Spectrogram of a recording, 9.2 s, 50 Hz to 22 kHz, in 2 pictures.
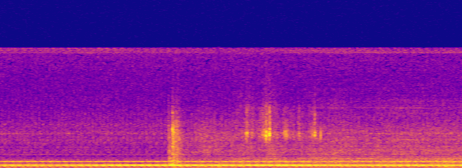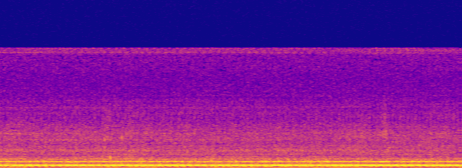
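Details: LG direct drive 6 kg F1058ND5 washing machine with a steady mains-pitch hum and a low drone in uneven surges. Noisy running, owner suspects the pump, not confirmed.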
